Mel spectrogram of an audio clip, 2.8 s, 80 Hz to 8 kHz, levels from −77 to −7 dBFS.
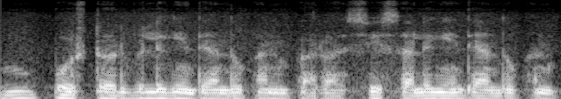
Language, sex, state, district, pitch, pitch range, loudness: Garhwali, male, Uttarakhand, Uttarkashi, 95 Hz, 90-100 Hz, -13 LUFS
